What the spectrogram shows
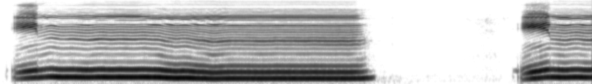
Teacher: एक तो नाक के बांसे से आवाज निकल रही है और जबान ऊपर तालू के साथ चिपक रही है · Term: गुन्ना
